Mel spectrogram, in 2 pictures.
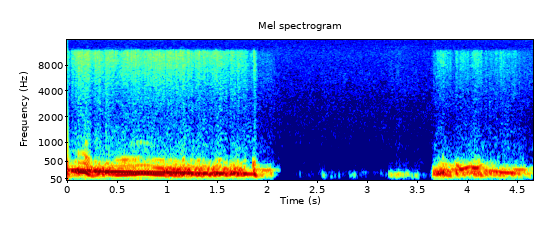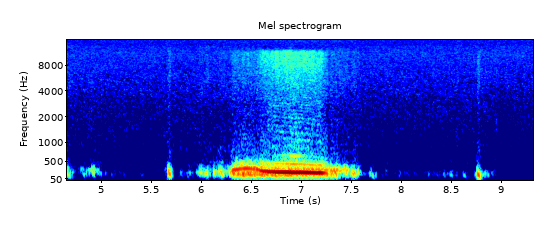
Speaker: wheezing is a result of inflammation and narrowing of the airway in any location from your throat into your lungs it's often associated with difficulty breathing and asthma and it sounds like a continuous whistling sound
